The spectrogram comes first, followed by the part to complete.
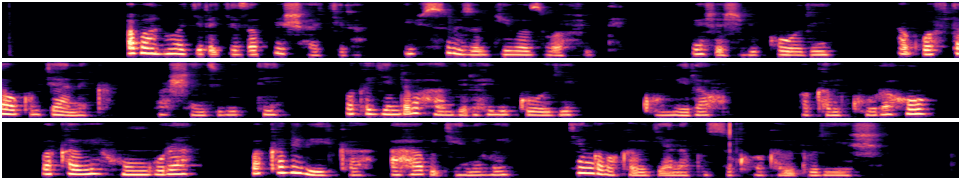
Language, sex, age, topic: Kinyarwanda, female, 25-35, agriculture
